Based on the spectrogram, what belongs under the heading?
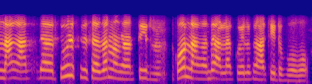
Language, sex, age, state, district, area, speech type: Tamil, female, 60+, Tamil Nadu, Ariyalur, rural, conversation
